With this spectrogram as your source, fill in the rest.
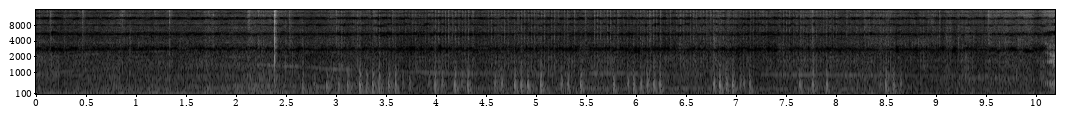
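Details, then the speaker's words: A 1980 Mercedes 300SD diesel idles low while sharp, light clicks come in uneven bursts, a few per second, from the front passenger wheel well while reversing. The owner usually hears it when backing down the driveway and doesn't know the cause. "okay I've been getting a strange clicking sound coming from the front uh passenger wheel well uh see if you can hear it when I'm backing up"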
